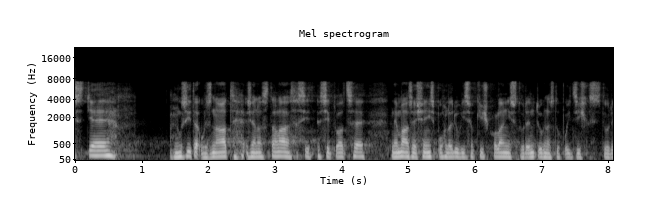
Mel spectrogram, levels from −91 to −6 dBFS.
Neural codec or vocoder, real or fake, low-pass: codec, 16 kHz, 4 kbps, X-Codec, WavLM features, trained on Multilingual LibriSpeech; fake; 7.2 kHz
